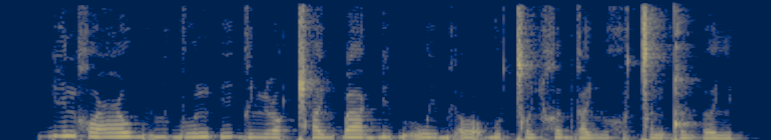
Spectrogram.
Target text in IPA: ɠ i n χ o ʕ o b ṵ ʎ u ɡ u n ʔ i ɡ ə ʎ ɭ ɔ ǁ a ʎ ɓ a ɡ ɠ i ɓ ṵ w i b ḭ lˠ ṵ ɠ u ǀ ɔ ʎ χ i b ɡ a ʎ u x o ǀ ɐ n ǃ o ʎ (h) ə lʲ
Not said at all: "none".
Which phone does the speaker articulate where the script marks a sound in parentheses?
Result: ʔ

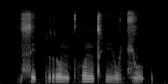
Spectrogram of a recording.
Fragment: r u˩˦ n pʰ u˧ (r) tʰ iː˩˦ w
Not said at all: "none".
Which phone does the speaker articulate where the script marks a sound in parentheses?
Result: n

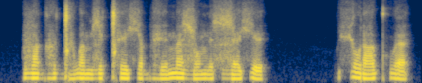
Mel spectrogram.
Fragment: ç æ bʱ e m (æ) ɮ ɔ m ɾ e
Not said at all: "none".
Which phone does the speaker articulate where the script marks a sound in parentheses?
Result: æ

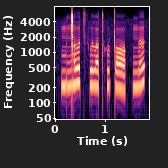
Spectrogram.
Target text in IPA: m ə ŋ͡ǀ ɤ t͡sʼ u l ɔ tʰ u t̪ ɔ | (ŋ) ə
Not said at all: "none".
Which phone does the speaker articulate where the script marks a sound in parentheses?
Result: ŋ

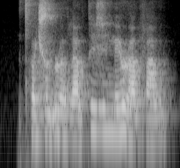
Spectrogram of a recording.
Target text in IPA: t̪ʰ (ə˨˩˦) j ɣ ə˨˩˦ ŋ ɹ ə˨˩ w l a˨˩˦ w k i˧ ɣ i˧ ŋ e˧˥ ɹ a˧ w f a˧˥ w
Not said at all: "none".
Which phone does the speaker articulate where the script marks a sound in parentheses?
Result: ə˨˩˦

